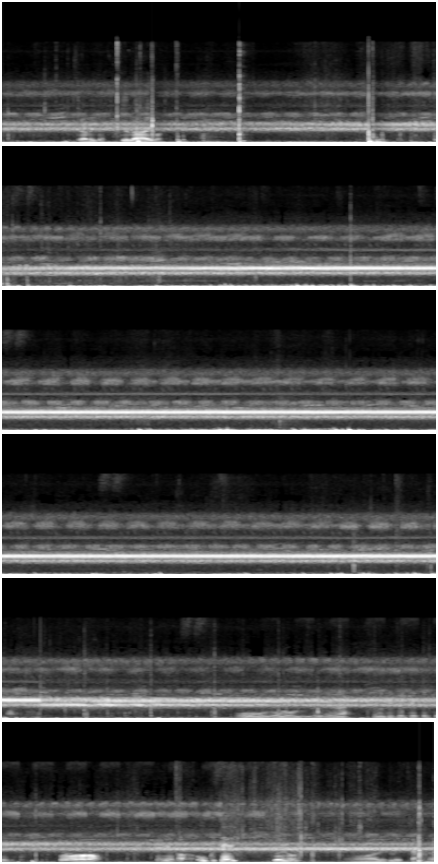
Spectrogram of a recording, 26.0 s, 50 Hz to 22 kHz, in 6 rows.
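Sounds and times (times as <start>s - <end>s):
insect chorus buzzing: 0.0s - 26.0s.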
